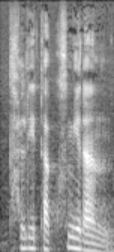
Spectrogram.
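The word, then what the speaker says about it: 탈리다 쿰: 그러면서 41절에 달리다 원래이 말은 이제 탈리다 꿈이란 발음이 안 된 것인데 탈리다란 말은 소녀야 품이 일어나라라 뜻이에요.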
